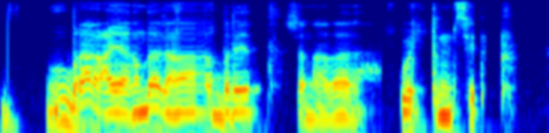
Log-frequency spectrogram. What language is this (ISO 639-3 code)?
kaz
